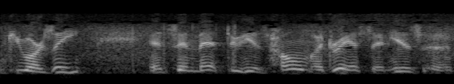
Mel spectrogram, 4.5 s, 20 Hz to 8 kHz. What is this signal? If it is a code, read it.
Emergency Alert System (SAME) tones, heard as harsh buzzing bursts, with speech. It is heard from 0.9 to 4.2 s.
